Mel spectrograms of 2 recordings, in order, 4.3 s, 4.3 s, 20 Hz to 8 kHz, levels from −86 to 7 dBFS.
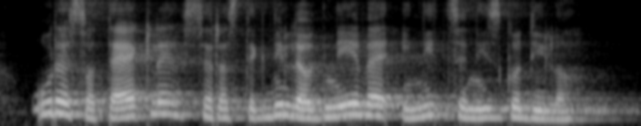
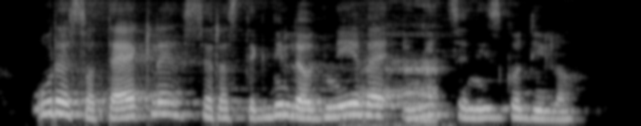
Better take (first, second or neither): first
